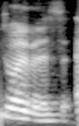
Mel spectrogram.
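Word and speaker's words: Duyvis: but I believe it's Corinne Divis. – I think it's Doivis. I looked it up because I had the exact same problem. – Yeah. And so, Corinne Doivis.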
